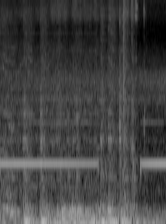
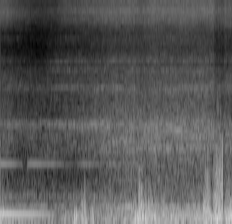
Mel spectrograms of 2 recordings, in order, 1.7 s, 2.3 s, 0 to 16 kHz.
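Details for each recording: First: 2003 Jeep Grand Cherokee 4.0 with P0505 idle air control circuit code: uneven starter thumps under a steady warning chime, engine never catches; crank-no-start, with a failed idle air control valve suspected, not confirmed. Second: 2003 Jeep Grand Cherokee 4.0, first start right after replacing the failed idle air control (IAC) valve (check engine light was on): a few cranking pulses, then it catches and settles into an even, steady idle with no misses; normal start and idle.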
